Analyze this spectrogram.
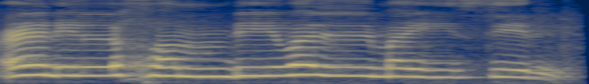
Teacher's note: അനിൻ്റെ sound തൊണ്ടയുടെ മധ്യഭാഗത്ത് തന്നെ കൊണ്ടുവരിക. ലാം കൊൽക്കല ലെറ്റർ ഇല്ലാത്തത് കൊണ്ട് ഹാഫ് സുക്കൂന് കൊടുക്കണം.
